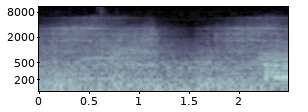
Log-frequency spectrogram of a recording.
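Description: A steady low rumbling drone with hiss, with a brief low thud right at the start.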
